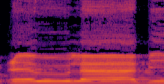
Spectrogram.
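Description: A man reciting the Quran slowly in melodic tajweed style, holding one long steady note, with a brief break near the end.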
